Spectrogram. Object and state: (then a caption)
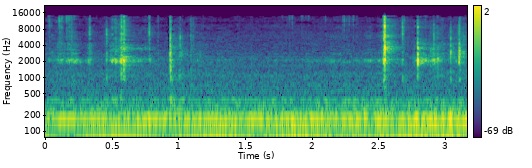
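Bar of soap being carved. A metal craft blade shaves and scrapes curls off a hand-sized solid blue bar of soap with flower prints, held in the hand. Quiet, crisp scraping clicks with a bright edge come at an uneven pace over a low, steady hum, with the sharpest ticks near the end.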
